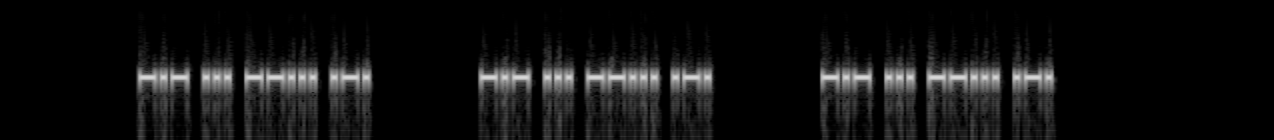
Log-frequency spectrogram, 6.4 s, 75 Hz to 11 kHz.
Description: Morse code, heard as a keyed tone, about 45 wpm, 700 Hz. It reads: KS7R KS7R KS7R
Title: USA Call Signs - 4 Characters - Repeated 3x - 45wpm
